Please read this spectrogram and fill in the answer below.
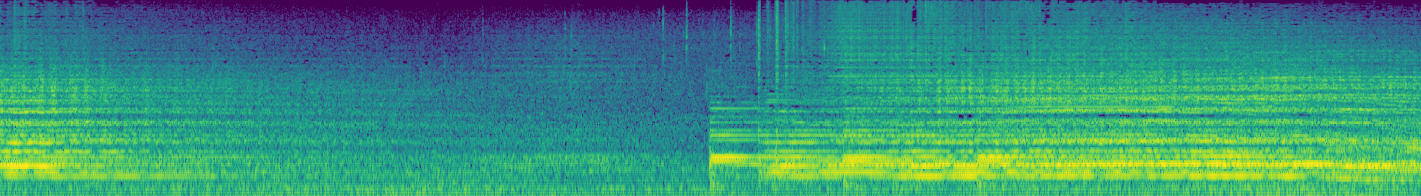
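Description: String ensemble of violins, violas, cellos and double basses playing long held chords. The first chord fades away over about five seconds, then a louder new chord enters sharply about halfway through and is held.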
